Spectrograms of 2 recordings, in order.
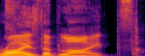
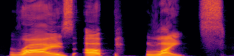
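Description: First: "Rise up lights" in an Aussie accent, to sound like "razor blades"; Australian accent. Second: "Rise up lights" spaced out, each word separate; said slowly. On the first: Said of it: "sound exactly like Aussies saying razor blades". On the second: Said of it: "Say it fast". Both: Shown as a demonstration.

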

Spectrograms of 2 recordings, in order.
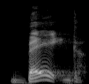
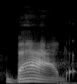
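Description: First: "bag" with a long ay, like "bayg"; Canadian pronunciation. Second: "bag" with a short open a, as in cat; American pronunciation. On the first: Canadian saying it as she was raised to, "bag" as "bayg". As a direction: say "bag" to rhyme with vague. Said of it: "I was raised to talk and say". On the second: Canadian quoting American listeners, "bag" with an open short a. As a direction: say "bag" the American way, rhyming with flag. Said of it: "y'all say bog or bag". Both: Shown as a demonstration.

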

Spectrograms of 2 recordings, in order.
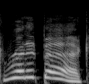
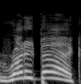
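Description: First: Higher still, Count-like call; hammed-up sportscaster call; Vic Rauter impression. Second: Mock curling call, pitched up; Vic Rauter impression. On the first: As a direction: push the vampire Count further. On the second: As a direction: call it like the Count on air. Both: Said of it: "Just count for us".

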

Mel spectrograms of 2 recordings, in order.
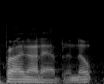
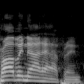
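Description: First: Much softer, lower echo; quiet deadpan aside; muttered repeat. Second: Said in the usual way. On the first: Shown as a demonstration. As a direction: mutter it again under your breath. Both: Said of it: "repeated deadpan".

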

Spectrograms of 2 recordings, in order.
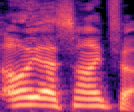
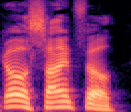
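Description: First: Put-on quick stab at a British accent, pitched up; Ricky Gervais impression. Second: Said in the usual way. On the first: Gervais meeting Larry David at a party, light mock British accent. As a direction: toss off a light British accent, mimicking the comedian. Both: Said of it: "I'm not gonna do the accent".

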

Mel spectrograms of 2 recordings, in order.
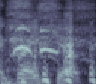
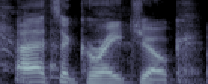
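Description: First: Much higher, louder burst of delight; shrieking praise; delighted squeal. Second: Slow words through laughter; chuckling praise; laughing. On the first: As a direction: squeal it with joy. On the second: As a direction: laugh while you repeat it. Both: Real, not acted. Reacting to Lampanelli joke.

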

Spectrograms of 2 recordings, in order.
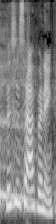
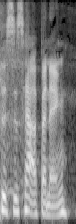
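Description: First: Said in the usual way. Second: Laughing. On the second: Real, not acted. Laughing while announcing the topic.

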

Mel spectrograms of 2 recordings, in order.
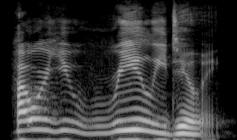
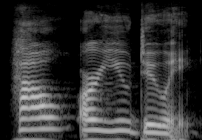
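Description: First: Asking again, with "really" emphasised; stress on really. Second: Slow, caring question; slow caring how are you doing; gentle check-in. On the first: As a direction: push the word "really", meaning it. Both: Shown as a demonstration.

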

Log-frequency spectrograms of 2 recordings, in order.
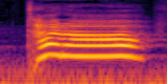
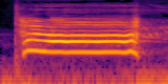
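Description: First: Loud high showman's ta-da; loud cheery ta-da. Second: Louder and higher showman's ta-da. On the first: Dad joking about any mishap, loud showman's ta-da. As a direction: present it like a magic trick. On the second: Dad's last joke, biggest showman's ta-da. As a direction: top it off like a grand finale. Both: Retold or imitated. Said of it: "He's like".

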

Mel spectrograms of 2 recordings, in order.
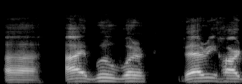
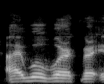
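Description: First: Mock French accent, rehearsed-sounding; imitating a nervous French contestant's stock answer; lightly put-on Montreal French accent, higher. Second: Mock French accent, higher, cut off; parroting a memorized English phrase; hint of a Montreal French accent. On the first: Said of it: "She's from Montreal". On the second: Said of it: "programmed answer that she was going to say".

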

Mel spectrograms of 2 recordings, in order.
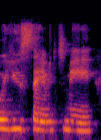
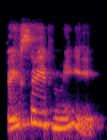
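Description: First: Said in the usual way. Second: "they saved me" lifted much higher in pitch; contrastive stress. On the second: Real, not acted. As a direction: turn it round, pitching "they saved me" up high. Quote turned round for contrast.

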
